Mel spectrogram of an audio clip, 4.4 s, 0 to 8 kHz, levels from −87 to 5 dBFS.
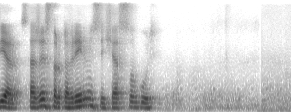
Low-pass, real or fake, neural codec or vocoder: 7.2 kHz; fake; codec, 24 kHz, 0.9 kbps, WavTokenizer, large speech release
